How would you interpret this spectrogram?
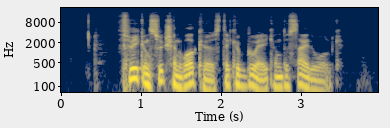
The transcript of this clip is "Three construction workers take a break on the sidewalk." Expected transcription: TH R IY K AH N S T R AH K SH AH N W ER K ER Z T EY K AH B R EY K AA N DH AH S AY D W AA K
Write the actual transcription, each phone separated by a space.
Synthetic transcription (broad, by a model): TH R IY K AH N S T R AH K SH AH N W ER K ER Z T EY K AH B R EY K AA N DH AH S AY D W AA K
